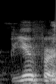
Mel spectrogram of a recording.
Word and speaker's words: Beaufort: Buford. Buford scale. Okay. Now, just because this word looks French, like before. Yeah, it does, but it's the English pronunciation of it.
